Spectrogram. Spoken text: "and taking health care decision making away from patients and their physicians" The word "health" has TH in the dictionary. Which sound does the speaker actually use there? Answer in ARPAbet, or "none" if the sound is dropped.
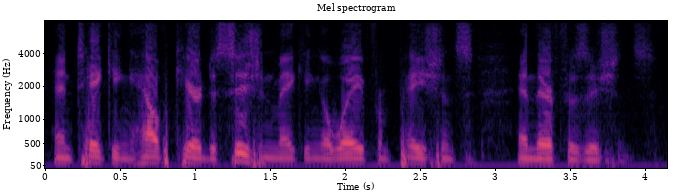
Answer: TH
